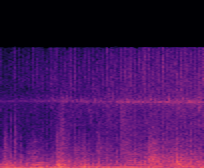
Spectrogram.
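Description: Military helicopter running on the ground, its rotor and engine making a steady hum, under a background music bed.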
